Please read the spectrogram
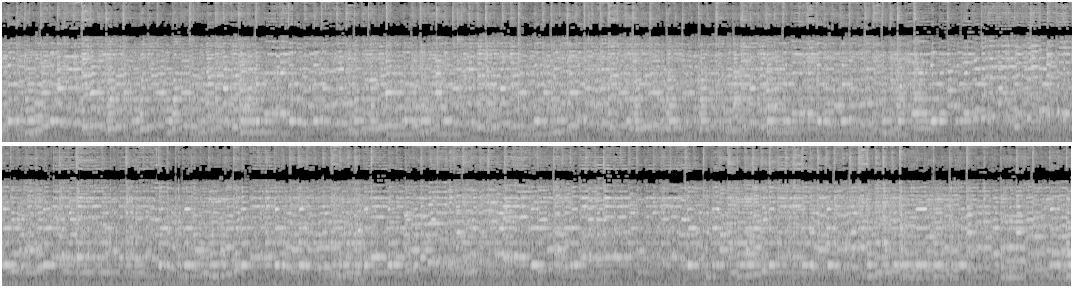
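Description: Live Irish traditional music: fiddle and button accordion playing a fast dance tune together over strummed acoustic guitar, steady and unbroken.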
